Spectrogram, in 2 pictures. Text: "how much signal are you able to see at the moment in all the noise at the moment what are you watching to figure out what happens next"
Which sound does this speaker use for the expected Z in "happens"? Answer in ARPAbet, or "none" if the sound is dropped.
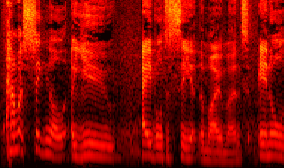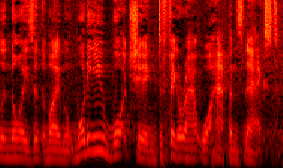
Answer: Z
